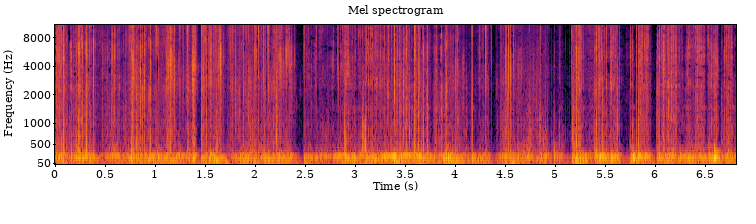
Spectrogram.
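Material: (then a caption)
Rhinestone. Long yellow nails quickly scratch and tap the rhinestone-wrapped head of a metal microphone. The result is a dense, continuous run of rough scratching and brittle clicks over a deep, boomy low rumble, with bright crackle on top and a few brief pauses.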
